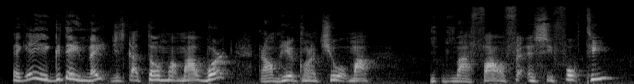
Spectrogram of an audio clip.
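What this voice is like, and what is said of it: Over-the-top English Australian accent. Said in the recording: “That was me English, hey, governor. ... like English Australian. ... That's the bad English accent.”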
